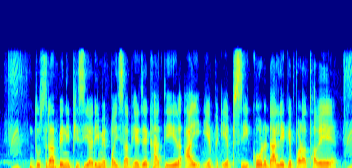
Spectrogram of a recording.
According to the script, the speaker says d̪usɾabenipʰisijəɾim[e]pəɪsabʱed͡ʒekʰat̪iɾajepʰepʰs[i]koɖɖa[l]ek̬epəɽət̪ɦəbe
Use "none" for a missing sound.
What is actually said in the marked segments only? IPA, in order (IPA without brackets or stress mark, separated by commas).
e, i, l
